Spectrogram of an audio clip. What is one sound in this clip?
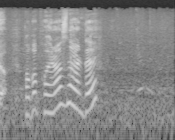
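A young woman asks a question in an upset voice, close by.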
